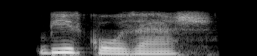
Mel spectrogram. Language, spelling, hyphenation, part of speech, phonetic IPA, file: Hungarian, birkózás, bir‧kó‧zás, noun, [ˈbirkoːzaːʃ], Hu-birkózás.ogg
- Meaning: wrestling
